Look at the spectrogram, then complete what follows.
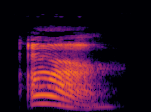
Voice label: mandarin

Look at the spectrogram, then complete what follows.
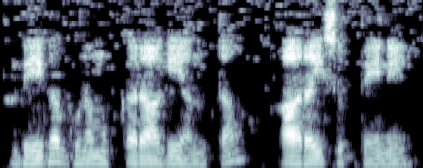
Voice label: get well soon, kannada

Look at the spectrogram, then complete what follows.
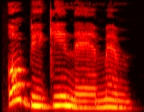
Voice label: i miss you, igbo

